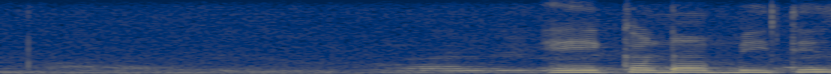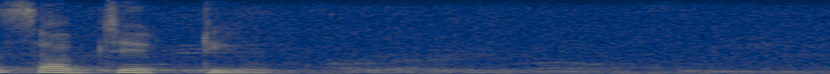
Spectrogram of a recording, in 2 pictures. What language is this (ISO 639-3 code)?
sin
